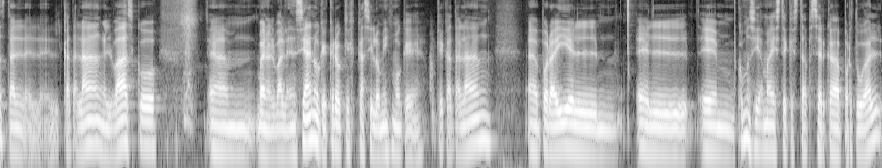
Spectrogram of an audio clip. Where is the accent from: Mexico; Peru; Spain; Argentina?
Peru; now in Germany; yo, yo soy de Perú y vivo en, Alemania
